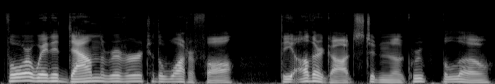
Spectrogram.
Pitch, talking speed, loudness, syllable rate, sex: 120 Hz, 195 wpm, -22 LUFS, 4.9 syllables/s, male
